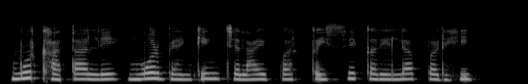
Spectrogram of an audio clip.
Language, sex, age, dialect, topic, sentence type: Chhattisgarhi, female, 25-30, Eastern, banking, question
